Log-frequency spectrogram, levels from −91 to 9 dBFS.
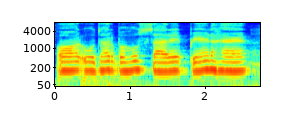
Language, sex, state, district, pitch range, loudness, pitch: Hindi, male, Jharkhand, Garhwa, 160-170 Hz, -13 LUFS, 165 Hz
